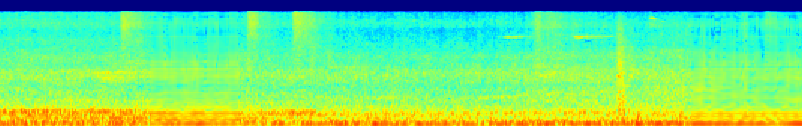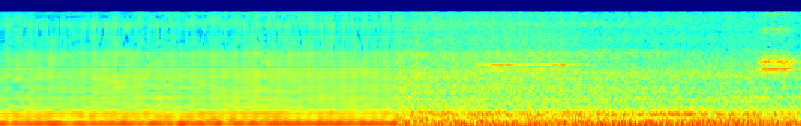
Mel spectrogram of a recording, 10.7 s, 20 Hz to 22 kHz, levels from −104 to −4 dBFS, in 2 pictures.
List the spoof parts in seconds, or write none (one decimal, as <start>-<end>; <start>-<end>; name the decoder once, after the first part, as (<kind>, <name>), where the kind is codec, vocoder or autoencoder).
1.0-1.6 (vocoder, BigVGAN v2); 4.6-8.0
